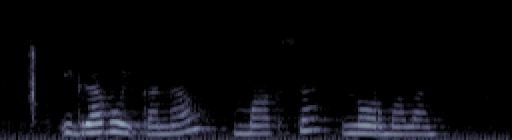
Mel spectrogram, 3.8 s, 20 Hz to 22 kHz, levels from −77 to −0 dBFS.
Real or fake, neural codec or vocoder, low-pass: real; none; 7.2 kHz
